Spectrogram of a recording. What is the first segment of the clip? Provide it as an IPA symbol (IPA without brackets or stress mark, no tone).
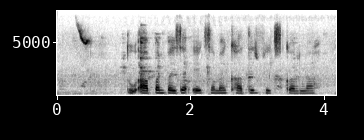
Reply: t̪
